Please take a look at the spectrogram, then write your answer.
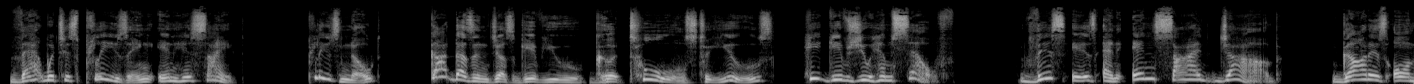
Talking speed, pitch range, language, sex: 125 wpm, 135-210 Hz, English, male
